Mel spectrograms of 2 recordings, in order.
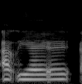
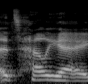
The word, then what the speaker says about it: Atelier: Well, should we go into a little description of what Witch Hat Atelier, I said it wrong again. – The Witch Hat Atelier, yes.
